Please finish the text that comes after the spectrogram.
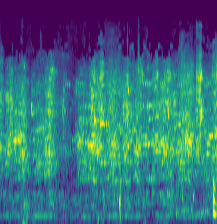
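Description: Geese or other domestic fowl honk and call repeatedly outdoors on a nice day, a steady chorus of overlapping cries at moderate distance, with no talking.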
